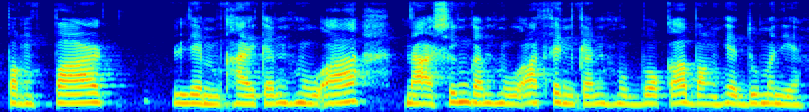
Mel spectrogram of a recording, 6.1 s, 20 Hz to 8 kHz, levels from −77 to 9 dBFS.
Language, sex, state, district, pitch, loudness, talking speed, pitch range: Mizo, male, Mizoram, Aizawl, 185 Hz, -18 LUFS, 195 wpm, 175-195 Hz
